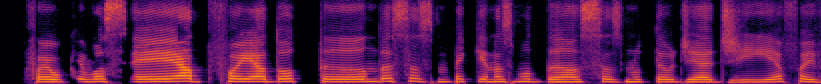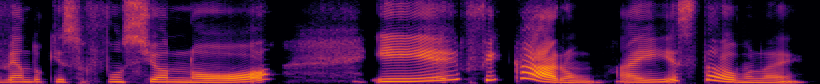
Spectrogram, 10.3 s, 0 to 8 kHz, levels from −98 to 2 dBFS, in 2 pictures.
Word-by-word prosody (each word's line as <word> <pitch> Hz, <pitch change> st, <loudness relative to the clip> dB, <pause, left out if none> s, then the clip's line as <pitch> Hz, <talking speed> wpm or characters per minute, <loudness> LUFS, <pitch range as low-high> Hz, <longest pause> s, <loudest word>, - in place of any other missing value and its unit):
Foi 230 Hz, -1 st, +1 dB
o 220 Hz, -, +3 dB
que 240 Hz, -, -6 dB
você 240 Hz, +1 st, +3 dB
a 265 Hz, -2 st, +7 dB
foi 250 Hz, -2 st, +2 dB
adotando 245 Hz, 0 st, +1 dB
essas 270 Hz, -3 st, -4 dB
pequenas 235 Hz, -1 st, -3 dB
mudanças 230 Hz, -1 st, -1 dB
no 225 Hz, -1 st, -1 dB
teu 225 Hz, 0 st, -3 dB
dia 220 Hz, 0 st, +1 dB
a -, -, +2 dB
dia, 205 Hz, +3 st, -4 dB
foi 245 Hz, -4 st, -3 dB
vendo 205 Hz, +1 st, -5 dB
que 220 Hz, -1 st, -9 dB
isso 210 Hz, -, -10 dB
funcionou 205 Hz, -3 st, 0 dB, 0.7 s
e 260 Hz, -, +1 dB
ficaram. 275 Hz, -, +2 dB
Aí 195 Hz, +3 st, -3 dB
estão, 330 Hz, -, -1 dB
né? 175 Hz, +7 st, -6 dB
230 Hz, 145 wpm, -23 LUFS, 210-245 Hz, 0.7 s, a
